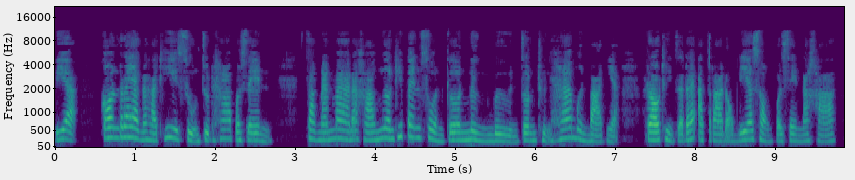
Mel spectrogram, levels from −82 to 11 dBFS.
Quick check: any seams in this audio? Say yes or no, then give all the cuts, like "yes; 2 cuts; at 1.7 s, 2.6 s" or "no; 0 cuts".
no; 0 cuts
